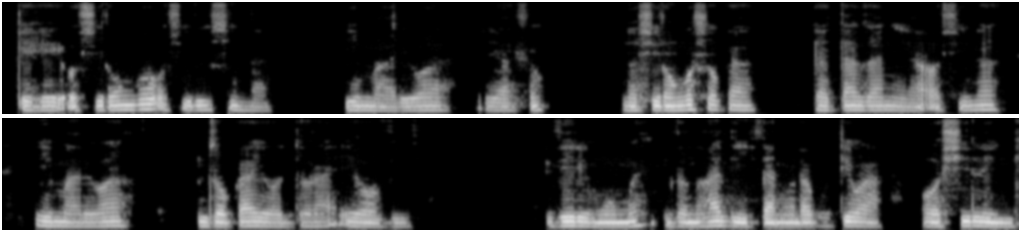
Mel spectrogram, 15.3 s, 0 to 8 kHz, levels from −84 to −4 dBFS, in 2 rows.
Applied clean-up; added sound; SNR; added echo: none; none; none; none.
